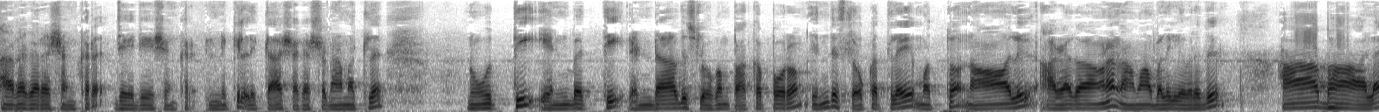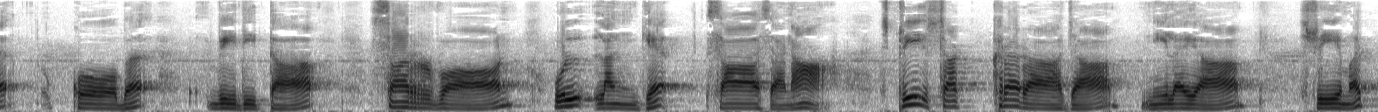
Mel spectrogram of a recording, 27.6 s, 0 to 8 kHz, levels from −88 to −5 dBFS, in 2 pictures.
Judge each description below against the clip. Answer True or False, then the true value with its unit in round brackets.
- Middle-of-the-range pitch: False (110 Hz)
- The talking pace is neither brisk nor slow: False (65 wpm)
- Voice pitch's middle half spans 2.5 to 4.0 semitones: True (3.0 semitones)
